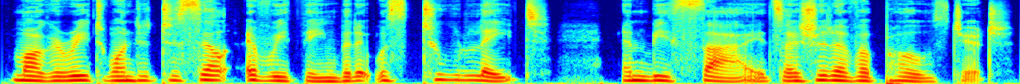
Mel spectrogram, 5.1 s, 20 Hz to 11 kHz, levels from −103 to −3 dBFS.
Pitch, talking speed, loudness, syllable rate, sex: 160 Hz, 200 wpm, -18 LUFS, 6.2 syllables/s, female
